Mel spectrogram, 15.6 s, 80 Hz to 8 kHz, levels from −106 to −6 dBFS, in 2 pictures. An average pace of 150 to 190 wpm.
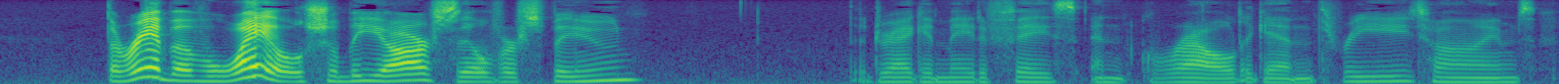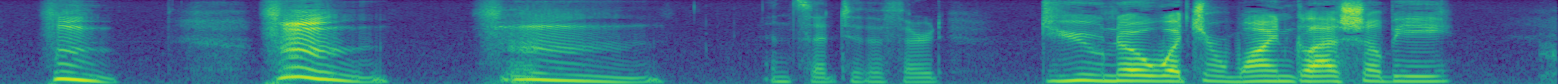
No: average, 140 wpm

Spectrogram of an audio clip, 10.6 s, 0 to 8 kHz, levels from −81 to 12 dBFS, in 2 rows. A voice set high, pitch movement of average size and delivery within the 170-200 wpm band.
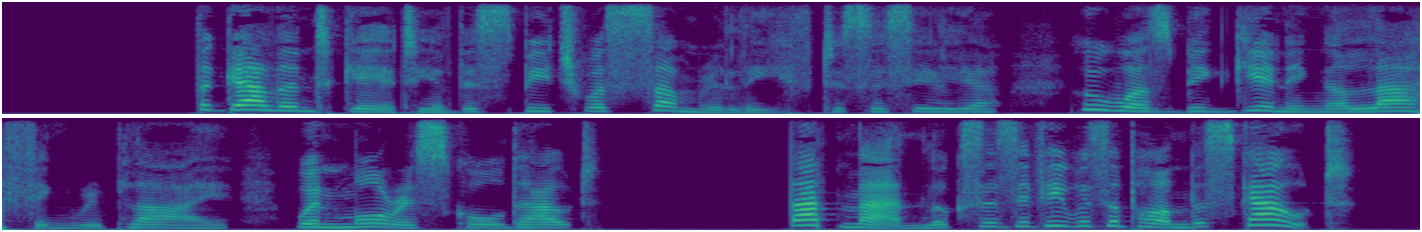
Yes: high, 215 Hz; average, 5.0 semitones; average, 175 wpm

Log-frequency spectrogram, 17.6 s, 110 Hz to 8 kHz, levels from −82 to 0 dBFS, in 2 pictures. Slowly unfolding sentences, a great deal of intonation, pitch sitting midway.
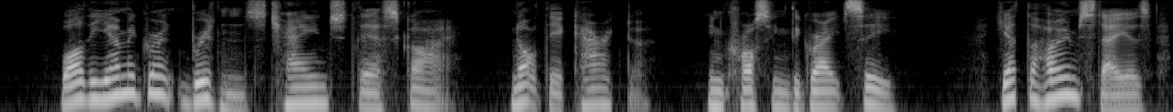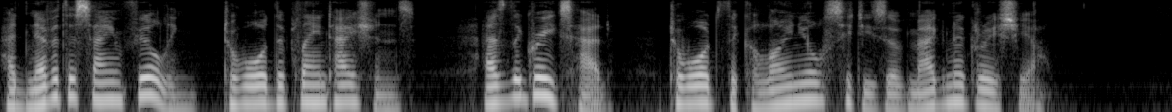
Yes: slow, 130 wpm; wide, 6.0 semitones; medium, 145 Hz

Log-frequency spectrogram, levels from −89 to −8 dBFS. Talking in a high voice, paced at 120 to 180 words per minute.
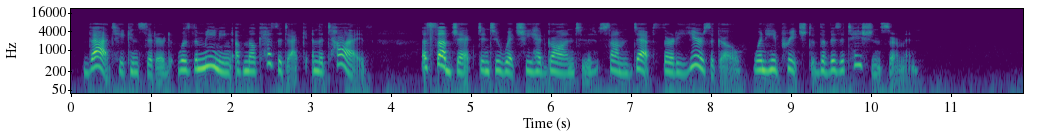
Yes: high, 215 Hz; average, 150 wpm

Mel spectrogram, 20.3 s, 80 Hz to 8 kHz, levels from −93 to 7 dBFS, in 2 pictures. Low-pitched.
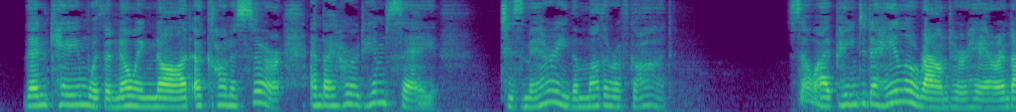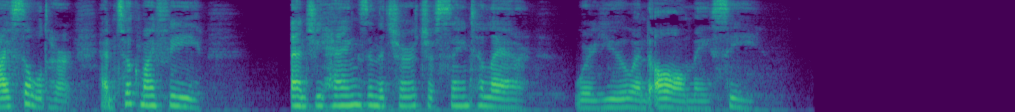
No: high, 190 Hz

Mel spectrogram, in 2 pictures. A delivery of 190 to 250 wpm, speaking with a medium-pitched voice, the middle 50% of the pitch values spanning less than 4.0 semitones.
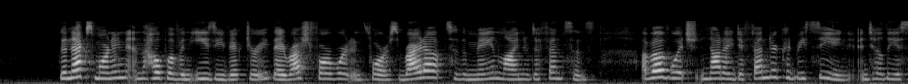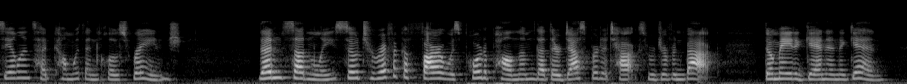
No: fast, 205 wpm; very high, 255 Hz; average, 3.3 semitones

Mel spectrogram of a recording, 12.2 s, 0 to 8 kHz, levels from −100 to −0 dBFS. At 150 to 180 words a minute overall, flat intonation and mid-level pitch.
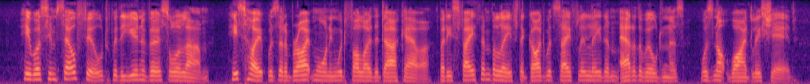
No: average, 195 wpm; narrow, 2.2 semitones; medium, 150 Hz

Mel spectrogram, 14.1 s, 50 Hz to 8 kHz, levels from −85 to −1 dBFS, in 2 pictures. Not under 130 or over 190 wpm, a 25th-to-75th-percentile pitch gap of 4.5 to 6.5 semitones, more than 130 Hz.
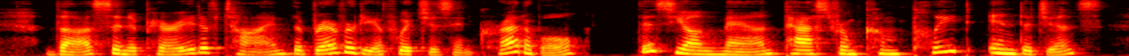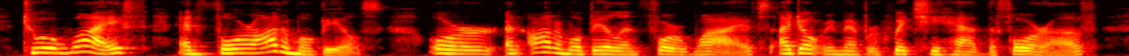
Yes: average, 170 wpm; average, 4.8 semitones; medium, 185 Hz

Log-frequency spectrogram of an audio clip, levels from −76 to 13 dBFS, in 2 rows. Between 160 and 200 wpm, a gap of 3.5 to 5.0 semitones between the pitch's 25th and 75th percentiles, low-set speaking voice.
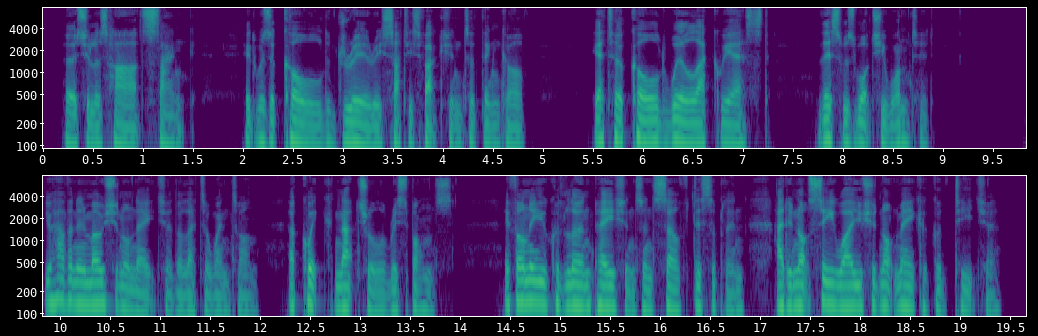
Yes: average, 170 wpm; average, 4.5 semitones; low, 105 Hz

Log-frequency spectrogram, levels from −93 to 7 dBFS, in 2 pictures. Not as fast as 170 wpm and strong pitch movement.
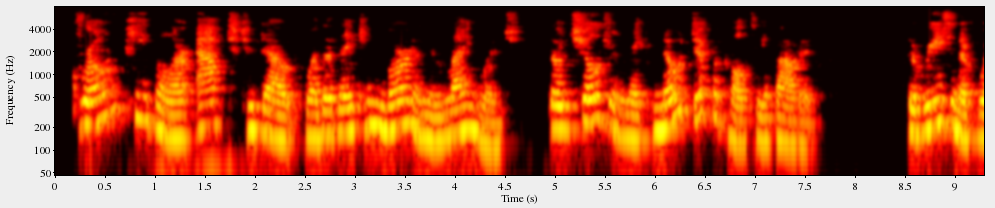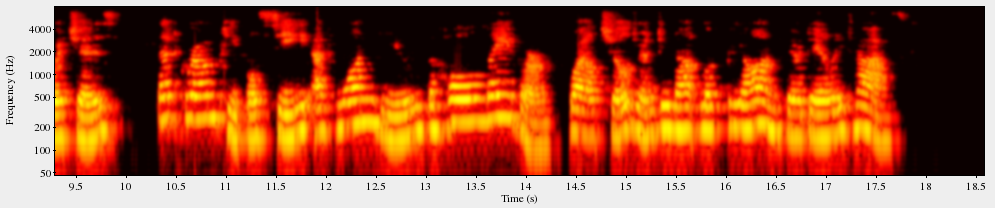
Yes: average, 140 wpm; wide, 6.5 semitones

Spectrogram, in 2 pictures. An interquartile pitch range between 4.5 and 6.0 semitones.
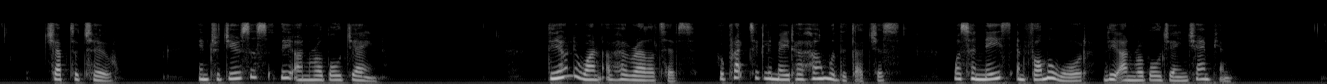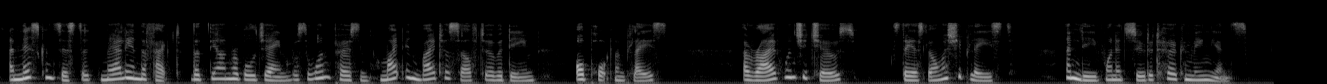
Yes: average, 5.2 semitones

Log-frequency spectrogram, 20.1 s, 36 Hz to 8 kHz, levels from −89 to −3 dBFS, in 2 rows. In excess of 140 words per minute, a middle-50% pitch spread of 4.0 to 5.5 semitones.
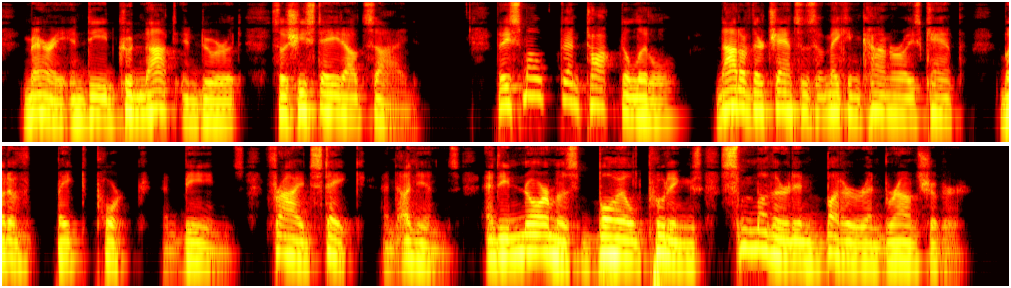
No: slow, 135 wpm; average, 4.3 semitones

